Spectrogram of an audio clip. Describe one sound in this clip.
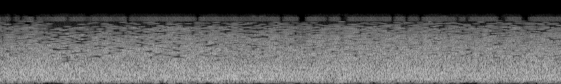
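River rapids rush and roar loudly close by.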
